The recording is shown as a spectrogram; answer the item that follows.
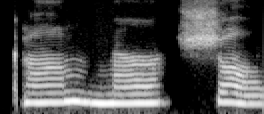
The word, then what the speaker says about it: commercial: Commercial, that sh, C-I is making the sh sound.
